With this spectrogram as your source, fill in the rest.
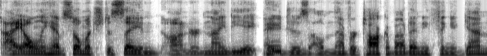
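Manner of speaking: ordinary talk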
